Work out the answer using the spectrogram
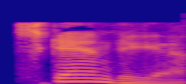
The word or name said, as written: Scandia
